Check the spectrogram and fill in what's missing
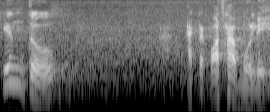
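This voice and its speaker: A man giving a devotional scripture talk, chanting Sanskrit verses slowly and often asking his listeners questions. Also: medium pitch, wildly swooping pitch, sharp tone. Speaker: religious reader and preacher. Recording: hall reverb, faint ambient noise.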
